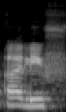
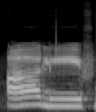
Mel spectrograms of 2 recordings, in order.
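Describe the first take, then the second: First: الف with a short first vowel; الف begun short, not as "aalif"; unlengthened alif. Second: آلیف with the first vowel stretched long; آلیف mistakenly drawn out at the start; wrongly lengthened alif. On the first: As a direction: say الف without stretching its opening "a". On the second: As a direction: overdo the opening "aa" of آلیف. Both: Shown as a demonstration. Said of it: "لمبا نہیں کرنا".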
